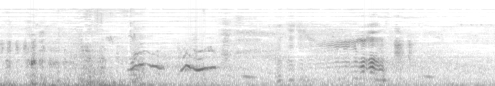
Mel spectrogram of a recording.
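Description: A dog howls loudly, its voice rising and falling.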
